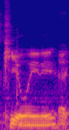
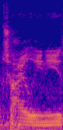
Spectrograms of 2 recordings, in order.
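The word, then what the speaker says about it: Chiellini: well i was also trying to try and pronounce uh chellini as like child yeah well it's killing me killing me and i said chylini so you know yeah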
